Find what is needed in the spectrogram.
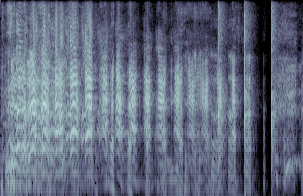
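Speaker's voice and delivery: high, helpless belly laugh; long hearty laugh. Real, not acted. Storyteller cracking up at his coach story, hearty laughter. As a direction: burst out laughing and keep it going.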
